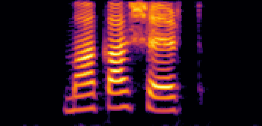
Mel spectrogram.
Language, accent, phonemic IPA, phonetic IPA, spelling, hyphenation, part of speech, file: Armenian, Eastern Armenian, /mɑkɑˈʃeɾt/, [mɑkɑʃéɾt], մակաշերտ, մա‧կա‧շերտ, noun, Hy-մակաշերտ.ogg
- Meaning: 1. upper layer 2. superstrate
